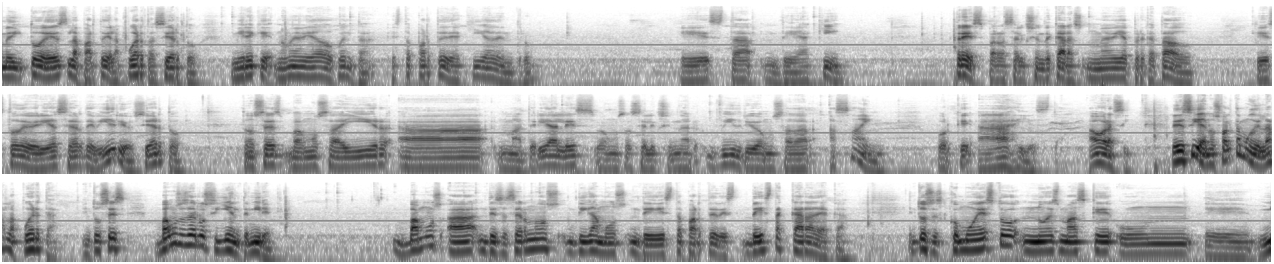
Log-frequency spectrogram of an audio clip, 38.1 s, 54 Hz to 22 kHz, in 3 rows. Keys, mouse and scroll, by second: 0.6-2.0 middle drag, 2.2 shift+click, 3.0 Tab, 3.4 click, 4.4-5.8 middle drag, 5.8-6.7 scroll up 1, 7.0 middle click, 7.7-8.2 scroll up 1, 8.2 click, 9.6 3, 9.9 click, 10.9 click, 11.5-15.3 middle drag, 18.2 click, 19.8 click, 20.9 click, 21.7-23.9 middle drag, 24.3 Tab, 25.0-26.8 drag, 26.8-27.4 scroll up 1, 27.4-27.8 scroll down 1, 27.9 shift+click, 28.6 shift+click, 30.0 click, 30.7 click, 34.2 Tab, 34.9-37.4 drag.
